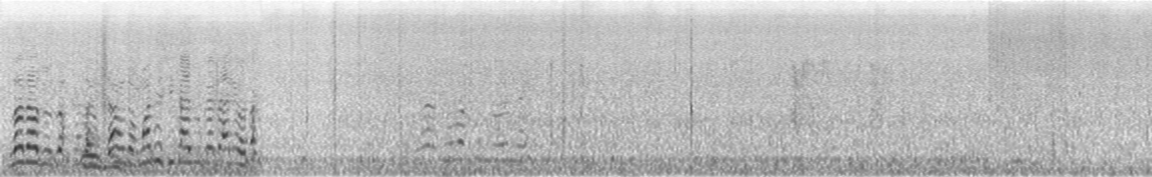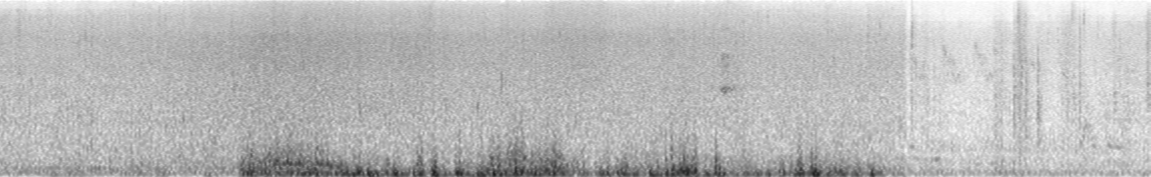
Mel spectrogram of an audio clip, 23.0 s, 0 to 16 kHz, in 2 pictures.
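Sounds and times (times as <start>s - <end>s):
wind buffeting microphone: 0.1s - 20.6s.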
